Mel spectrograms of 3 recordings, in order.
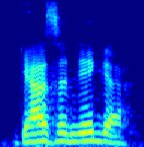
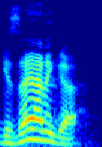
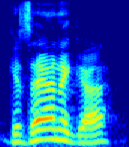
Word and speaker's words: Gazzaniga: to say his name Gaza that's wrong is that Gazzaniga yeah I think that's it anyways he did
